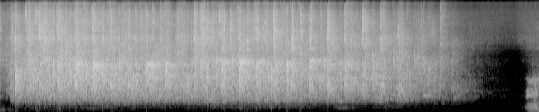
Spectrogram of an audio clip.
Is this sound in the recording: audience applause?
yes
